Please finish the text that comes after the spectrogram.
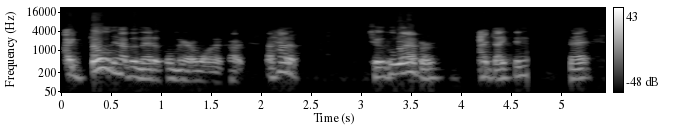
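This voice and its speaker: A man's voice: medium pitch, big pitch swings, fairly quick, husky, no echo. A man talking in a rambling, argumentative way, combative, sweary and disjointed. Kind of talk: casual, rambling argumentative talk. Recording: dull, lo-fi close audio.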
